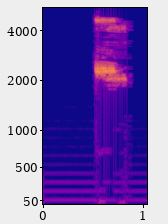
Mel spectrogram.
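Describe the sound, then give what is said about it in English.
A single short, shrill cricket chirp sound effect, loud, lasting about a third of a second against a quiet low hum, with no talking. “He's probably getting as many crickets as Scotty does.”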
